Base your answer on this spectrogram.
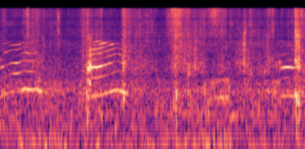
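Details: Friendly silver tabby community cat chatting with a person behind a bench outdoors: several short, bright meows spaced a second or two apart, one longer and bending, with quiet human speech and footsteps between.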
